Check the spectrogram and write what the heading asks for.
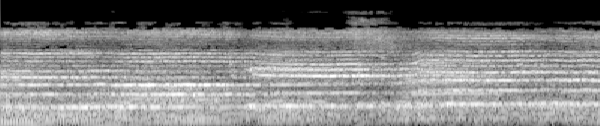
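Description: A girl singing solo into a microphone, amplified over an arena sound system, holding long notes that step up in pitch twice.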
